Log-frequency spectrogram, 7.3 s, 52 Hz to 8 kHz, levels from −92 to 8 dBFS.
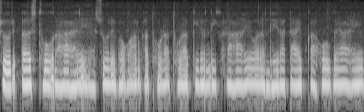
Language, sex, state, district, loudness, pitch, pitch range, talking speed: Hindi, female, Goa, North and South Goa, -15 LUFS, 175 Hz, 160-180 Hz, 165 wpm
